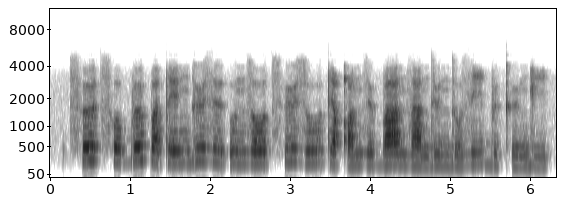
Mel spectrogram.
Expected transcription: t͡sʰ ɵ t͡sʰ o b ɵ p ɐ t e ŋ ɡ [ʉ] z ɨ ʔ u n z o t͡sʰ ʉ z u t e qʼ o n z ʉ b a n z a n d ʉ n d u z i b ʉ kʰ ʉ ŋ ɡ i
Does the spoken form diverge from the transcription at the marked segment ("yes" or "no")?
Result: no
